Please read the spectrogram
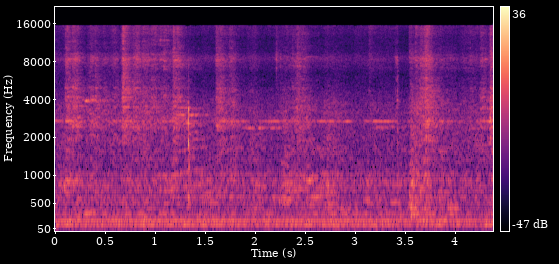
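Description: A steady low mechanical hum, an engine or motor running without change, with faint voices in the background and a small click about a second and a half in.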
